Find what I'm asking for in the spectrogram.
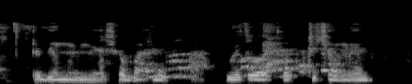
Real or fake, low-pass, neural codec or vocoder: fake; 7.2 kHz; vocoder, 44.1 kHz, 128 mel bands, Pupu-Vocoder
